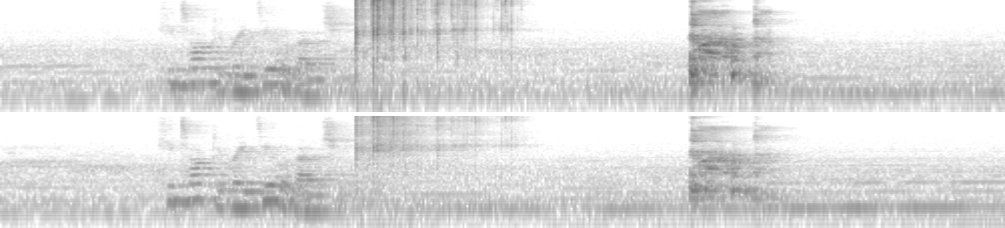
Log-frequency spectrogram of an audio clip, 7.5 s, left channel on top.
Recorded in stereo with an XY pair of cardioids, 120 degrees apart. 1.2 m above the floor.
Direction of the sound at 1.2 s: 35° right.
